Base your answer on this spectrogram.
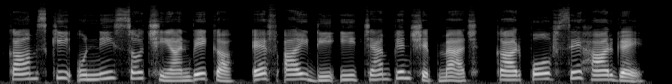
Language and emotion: Hindi, neutral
